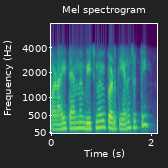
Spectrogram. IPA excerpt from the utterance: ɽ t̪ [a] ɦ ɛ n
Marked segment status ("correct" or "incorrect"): incorrect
